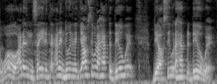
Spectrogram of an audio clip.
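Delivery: hammed-up wounded innocence to onlookers; playing the victim. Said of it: "I'm, I'm playing the victim".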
